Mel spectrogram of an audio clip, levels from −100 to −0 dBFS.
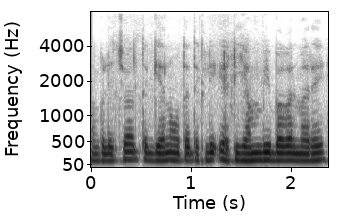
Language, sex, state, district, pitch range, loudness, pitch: Maithili, male, Bihar, Madhepura, 130-145 Hz, -14 LUFS, 135 Hz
